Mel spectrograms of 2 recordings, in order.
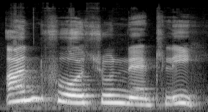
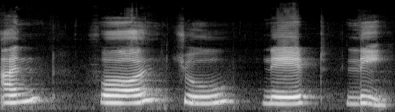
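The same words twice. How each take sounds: First: Said in the usual way. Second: unfortunately very slowly in five beats, "अन, फॉर, चु, नेट, ली"; split into syllables. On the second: Shown as a demonstration. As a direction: pause after each syllable of unfortunately. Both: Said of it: "ये five syllable word है".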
